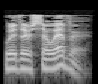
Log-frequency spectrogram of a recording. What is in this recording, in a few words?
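"whithersoever", British English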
